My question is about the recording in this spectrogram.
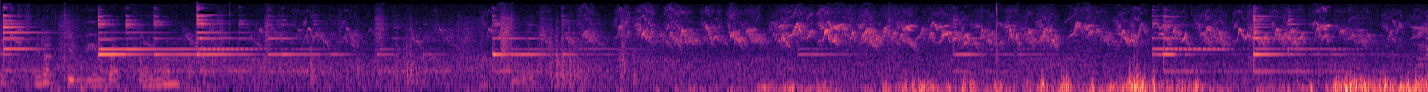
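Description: Metal wind chimes ringing, a few clear fixed-pitch tones struck now and then and left to ring on. In the second half, irregular low rumbling thumps join them.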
